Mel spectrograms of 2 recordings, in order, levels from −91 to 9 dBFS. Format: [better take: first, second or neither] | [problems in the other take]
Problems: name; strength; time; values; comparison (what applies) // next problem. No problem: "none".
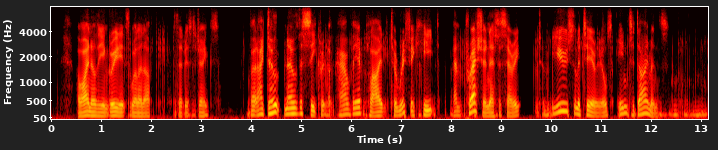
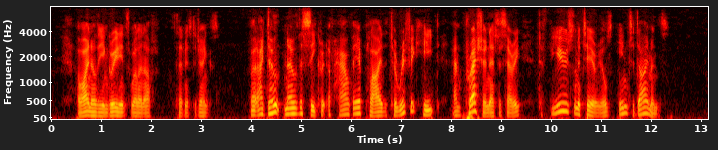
second | noise reduction (neural diffusion model UNIVERSE++)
